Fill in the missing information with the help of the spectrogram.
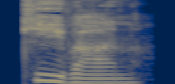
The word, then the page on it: désirer: France; /de.zi.ʁe/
